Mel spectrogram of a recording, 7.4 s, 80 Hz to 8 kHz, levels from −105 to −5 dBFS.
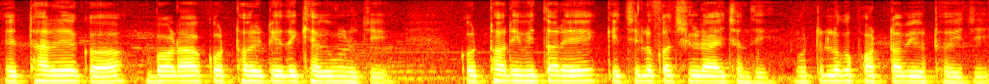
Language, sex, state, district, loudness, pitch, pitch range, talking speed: Odia, male, Odisha, Nuapada, -14 LUFS, 150 Hz, 145-155 Hz, 145 wpm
